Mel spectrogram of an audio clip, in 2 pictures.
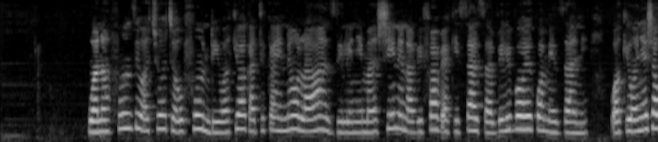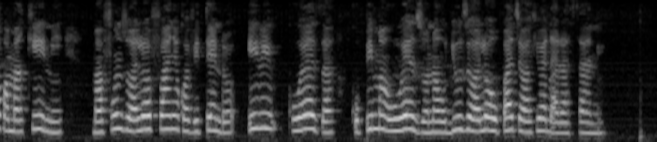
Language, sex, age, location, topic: Swahili, female, 25-35, Dar es Salaam, education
